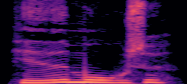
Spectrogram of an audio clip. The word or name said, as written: hedemose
